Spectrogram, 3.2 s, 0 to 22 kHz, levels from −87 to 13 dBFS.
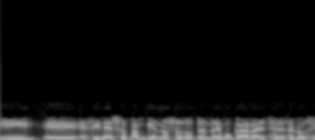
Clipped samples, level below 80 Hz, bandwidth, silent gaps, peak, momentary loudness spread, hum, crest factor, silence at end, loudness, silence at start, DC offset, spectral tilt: under 0.1%; -50 dBFS; 4 kHz; none; -8 dBFS; 3 LU; none; 12 dB; 0 s; -20 LUFS; 0 s; under 0.1%; -8 dB/octave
